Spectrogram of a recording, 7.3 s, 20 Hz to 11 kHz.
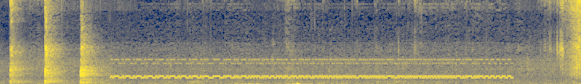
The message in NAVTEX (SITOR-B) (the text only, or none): ZCZC UB33 FIRING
